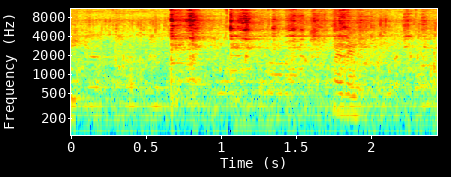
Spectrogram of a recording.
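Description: Spoon stirring an Assamese local chicken curry in a pot, with a few sharp metallic scrapes and clinks against the pot over a soft simmering background.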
